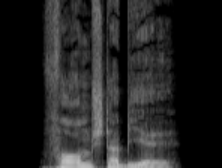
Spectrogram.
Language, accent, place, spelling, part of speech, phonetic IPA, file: German, Germany, Berlin, formstabil, adjective, [ˈfɔʁmʃtaˌbiːl], De-formstabil.ogg
- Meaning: stiff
